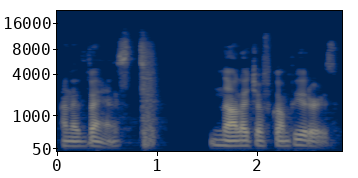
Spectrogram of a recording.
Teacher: an S sound, which is a voiceless consonant sound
